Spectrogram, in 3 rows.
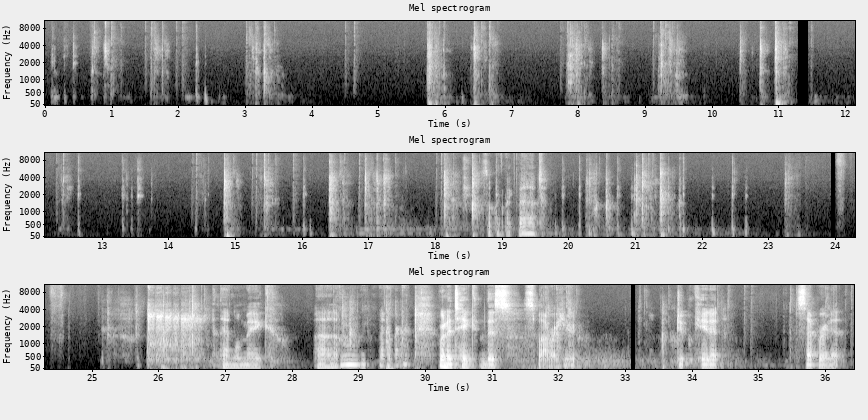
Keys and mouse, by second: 0.6 a, 0.8 s, 1.4-5.6 middle drag, 1.4 s, 2.9 s, 5.7 ctrl+z, 6.3 s, 7.8 ctrl+z, 8.3 s, 9.2 ctrl+z, 10.8-27.5 middle drag, 10.8 s, 14.2 click, 14.7 z, 15.3 b, 16.2 b, 16.8 s, 18.0 z, 18.4 Tab, 21.0 ctrl+s, 26.3 shift+a, 27.5-28.5 drag, 29.2 shift+middle click, 29.7 Tab, 30.9 click, 32.0 shift+s, 33.0 ctrl+z, 33.1-36.0 shift+middle drag, 34.2 shift+d, 35.3 p, 35.8 Tab, 36.1 click.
